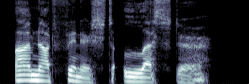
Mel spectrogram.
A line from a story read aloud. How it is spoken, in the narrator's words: he snarled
